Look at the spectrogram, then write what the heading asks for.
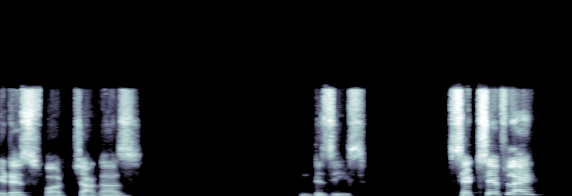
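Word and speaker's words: tsetse: सेट्से फ्लाई, इसको बेटा टीएससी लिखते हैं, पर इसको टसी टसी नहीं बोलना, इसको बोलते हैं एसईटीएससी। पहला टी इज साइलेंट।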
